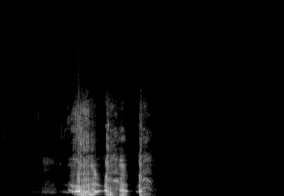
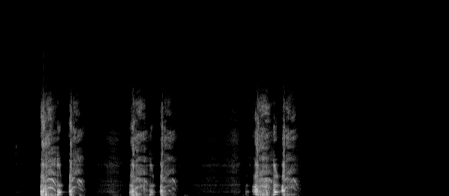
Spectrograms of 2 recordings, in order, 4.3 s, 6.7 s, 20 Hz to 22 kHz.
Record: {"cough_length": "4.3 s", "cough_amplitude": 32768, "cough_signal_mean_std_ratio": 0.31, "three_cough_length": "6.7 s", "three_cough_amplitude": 32661, "three_cough_signal_mean_std_ratio": 0.3, "survey_phase": "alpha (2021-03-01 to 2021-08-12)", "age": "45-64", "gender": "Male", "wearing_mask": "No", "symptom_fatigue": true, "symptom_onset": "4 days", "smoker_status": "Never smoked", "respiratory_condition_asthma": true, "respiratory_condition_other": false, "recruitment_source": "Test and Trace", "submission_delay": "2 days", "covid_test_result": "Positive", "covid_test_method": "RT-qPCR"}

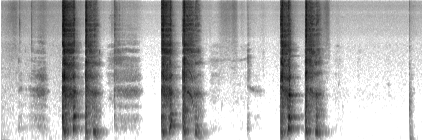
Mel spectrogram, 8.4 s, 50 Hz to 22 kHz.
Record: {"three_cough_length": "8.4 s", "three_cough_amplitude": 32768, "three_cough_signal_mean_std_ratio": 0.29, "survey_phase": "beta (2021-08-13 to 2022-03-07)", "age": "65+", "gender": "Female", "wearing_mask": "No", "symptom_none": true, "smoker_status": "Never smoked", "respiratory_condition_asthma": false, "respiratory_condition_other": false, "recruitment_source": "REACT", "submission_delay": "0 days", "covid_test_result": "Negative", "covid_test_method": "RT-qPCR", "influenza_a_test_result": "Negative", "influenza_b_test_result": "Negative"}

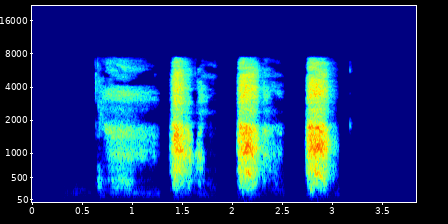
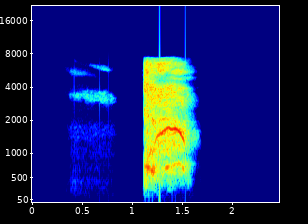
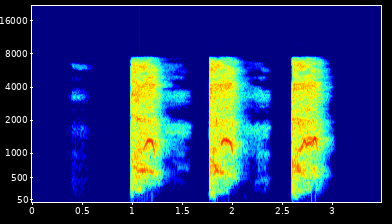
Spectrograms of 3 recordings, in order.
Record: {"exhalation_length": "3.8 s", "exhalation_amplitude": 24345, "exhalation_signal_mean_std_ratio": 0.33, "cough_length": "2.5 s", "cough_amplitude": 28520, "cough_signal_mean_std_ratio": 0.36, "three_cough_length": "3.5 s", "three_cough_amplitude": 32767, "three_cough_signal_mean_std_ratio": 0.42, "survey_phase": "beta (2021-08-13 to 2022-03-07)", "age": "45-64", "gender": "Female", "wearing_mask": "No", "symptom_none": true, "symptom_onset": "13 days", "smoker_status": "Ex-smoker", "respiratory_condition_asthma": false, "respiratory_condition_other": false, "recruitment_source": "REACT", "submission_delay": "2 days", "covid_test_result": "Negative", "covid_test_method": "RT-qPCR", "influenza_a_test_result": "Negative", "influenza_b_test_result": "Negative"}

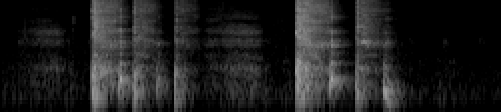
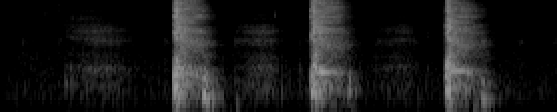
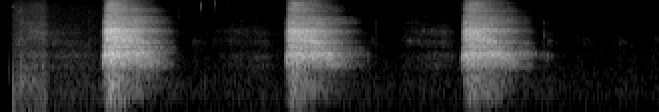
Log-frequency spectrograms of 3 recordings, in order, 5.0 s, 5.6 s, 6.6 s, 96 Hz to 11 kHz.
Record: {"cough_length": "5.0 s", "cough_amplitude": 2713, "cough_signal_mean_std_ratio": 0.35, "three_cough_length": "5.6 s", "three_cough_amplitude": 2586, "three_cough_signal_mean_std_ratio": 0.3, "exhalation_length": "6.6 s", "exhalation_amplitude": 13998, "exhalation_signal_mean_std_ratio": 0.35, "survey_phase": "alpha (2021-03-01 to 2021-08-12)", "age": "65+", "gender": "Female", "wearing_mask": "No", "symptom_none": true, "smoker_status": "Never smoked", "respiratory_condition_asthma": false, "respiratory_condition_other": false, "recruitment_source": "REACT", "submission_delay": "2 days", "covid_test_result": "Negative", "covid_test_method": "RT-qPCR"}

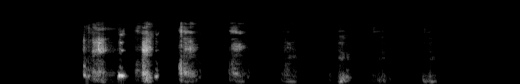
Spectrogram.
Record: {"cough_length": "5.2 s", "cough_amplitude": 26500, "cough_signal_mean_std_ratio": 0.23, "survey_phase": "alpha (2021-03-01 to 2021-08-12)", "age": "18-44", "gender": "Female", "wearing_mask": "No", "symptom_cough_any": true, "symptom_change_to_sense_of_smell_or_taste": true, "symptom_loss_of_taste": true, "symptom_onset": "4 days", "smoker_status": "Never smoked", "respiratory_condition_asthma": false, "respiratory_condition_other": false, "recruitment_source": "Test and Trace", "submission_delay": "2 days", "covid_test_result": "Positive", "covid_test_method": "RT-qPCR", "covid_ct_value": 15.1, "covid_ct_gene": "ORF1ab gene", "covid_ct_mean": 15.5, "covid_viral_load": "8500000 copies/ml", "covid_viral_load_category": "High viral load (>1M copies/ml)"}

